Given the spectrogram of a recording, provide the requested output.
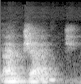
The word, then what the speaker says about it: Haddad: E o autor é Fabrice Haddad, que escreve da pronúncia árabe Haddad, Fabrice Haddad.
